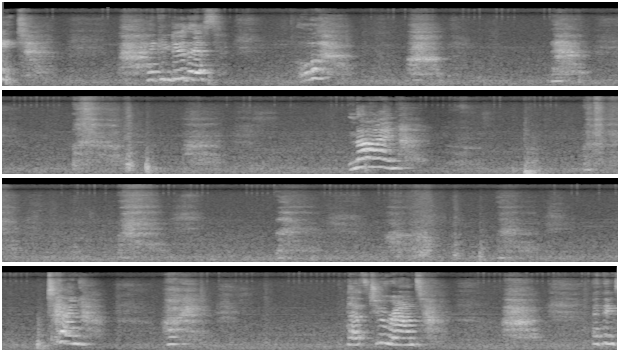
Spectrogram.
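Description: A woman exhales hard between exercises.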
